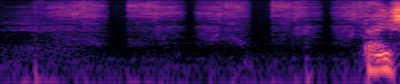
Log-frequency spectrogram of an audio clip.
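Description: A hand rubbing back and forth over the felt lining inside a leather wallet phone case: a soft, dry brushing in a few strokes.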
